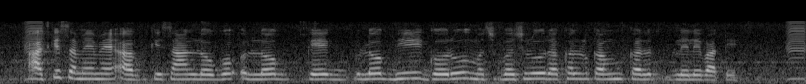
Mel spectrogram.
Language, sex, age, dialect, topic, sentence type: Bhojpuri, female, 18-24, Northern, agriculture, statement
